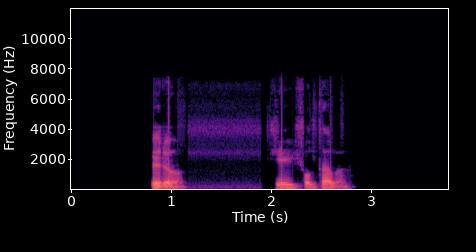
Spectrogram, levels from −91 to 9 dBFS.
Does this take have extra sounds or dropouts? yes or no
no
